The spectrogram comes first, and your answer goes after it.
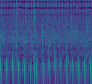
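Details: Briggs and Stratton engine on a tiller revived after not running: small single-cylinder thumping about eight to nine beats a second with a loping, uneven idle.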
